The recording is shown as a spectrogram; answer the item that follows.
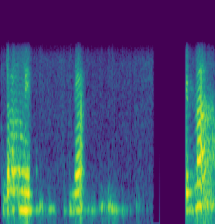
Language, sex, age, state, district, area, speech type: Hindi, female, 60+, Uttar Pradesh, Varanasi, rural, conversation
